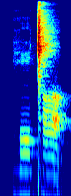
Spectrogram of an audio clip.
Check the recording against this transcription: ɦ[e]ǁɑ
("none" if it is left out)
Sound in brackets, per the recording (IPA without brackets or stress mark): eː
